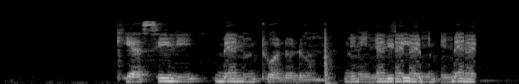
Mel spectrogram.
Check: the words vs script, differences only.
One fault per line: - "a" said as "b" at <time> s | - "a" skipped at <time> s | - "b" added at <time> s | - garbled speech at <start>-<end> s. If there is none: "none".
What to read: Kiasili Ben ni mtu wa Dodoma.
- "ni" skipped at 2.4 s
- garbled speech at 3.4-4.8 s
